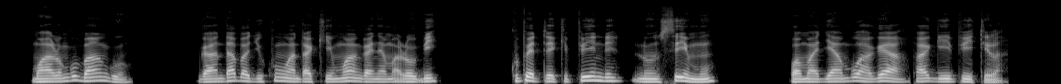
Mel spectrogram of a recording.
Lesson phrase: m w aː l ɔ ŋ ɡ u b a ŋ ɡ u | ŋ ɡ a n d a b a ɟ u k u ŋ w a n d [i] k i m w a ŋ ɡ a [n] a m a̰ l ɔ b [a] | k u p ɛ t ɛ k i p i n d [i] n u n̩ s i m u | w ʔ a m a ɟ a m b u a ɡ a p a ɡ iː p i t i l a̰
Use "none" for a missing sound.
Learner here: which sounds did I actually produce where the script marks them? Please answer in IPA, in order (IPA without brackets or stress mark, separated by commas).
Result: a, ɲ, i, i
